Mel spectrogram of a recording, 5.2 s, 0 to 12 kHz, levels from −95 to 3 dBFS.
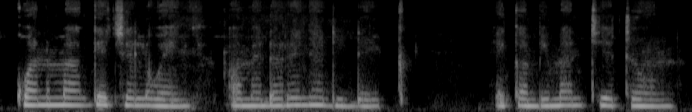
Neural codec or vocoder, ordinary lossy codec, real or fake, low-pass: none; Opus, 16 kbps; real; 10.8 kHz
